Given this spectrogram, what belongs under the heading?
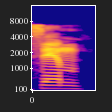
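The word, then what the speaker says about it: CIM: a sim c-i-m um it's pronounced sim it's a little bit weird it's an acronym to the motor company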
